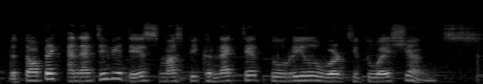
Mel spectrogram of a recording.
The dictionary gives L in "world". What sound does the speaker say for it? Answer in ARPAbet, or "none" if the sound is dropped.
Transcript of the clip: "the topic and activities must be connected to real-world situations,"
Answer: none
